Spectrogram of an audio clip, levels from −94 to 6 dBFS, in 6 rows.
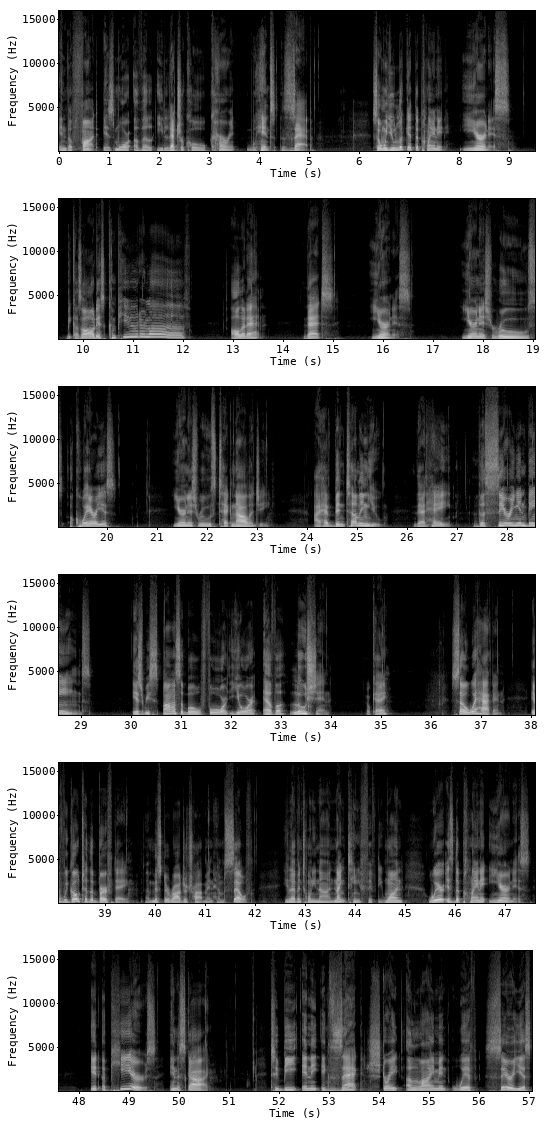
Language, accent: English, American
